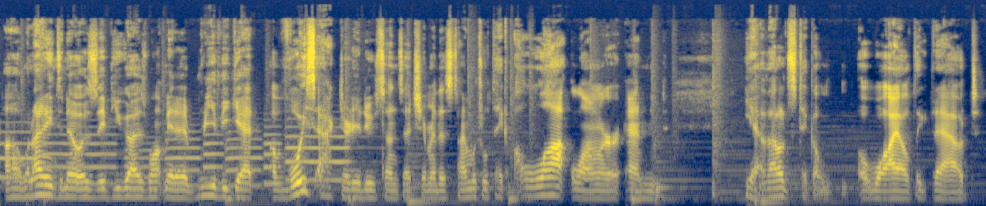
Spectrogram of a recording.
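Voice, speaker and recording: A woman's voice: rumbling low, steady tone, brisk, soft background music. A young adult woman who narrates fan fiction and chats casually as host of her channel.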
